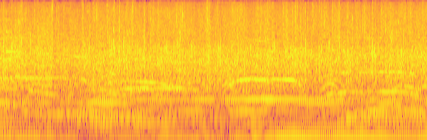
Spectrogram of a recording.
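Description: Steady, dense applause from a large crowd fills the space, many hands clapping continuously at a fairly loud level with a faint murmur of voices underneath.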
